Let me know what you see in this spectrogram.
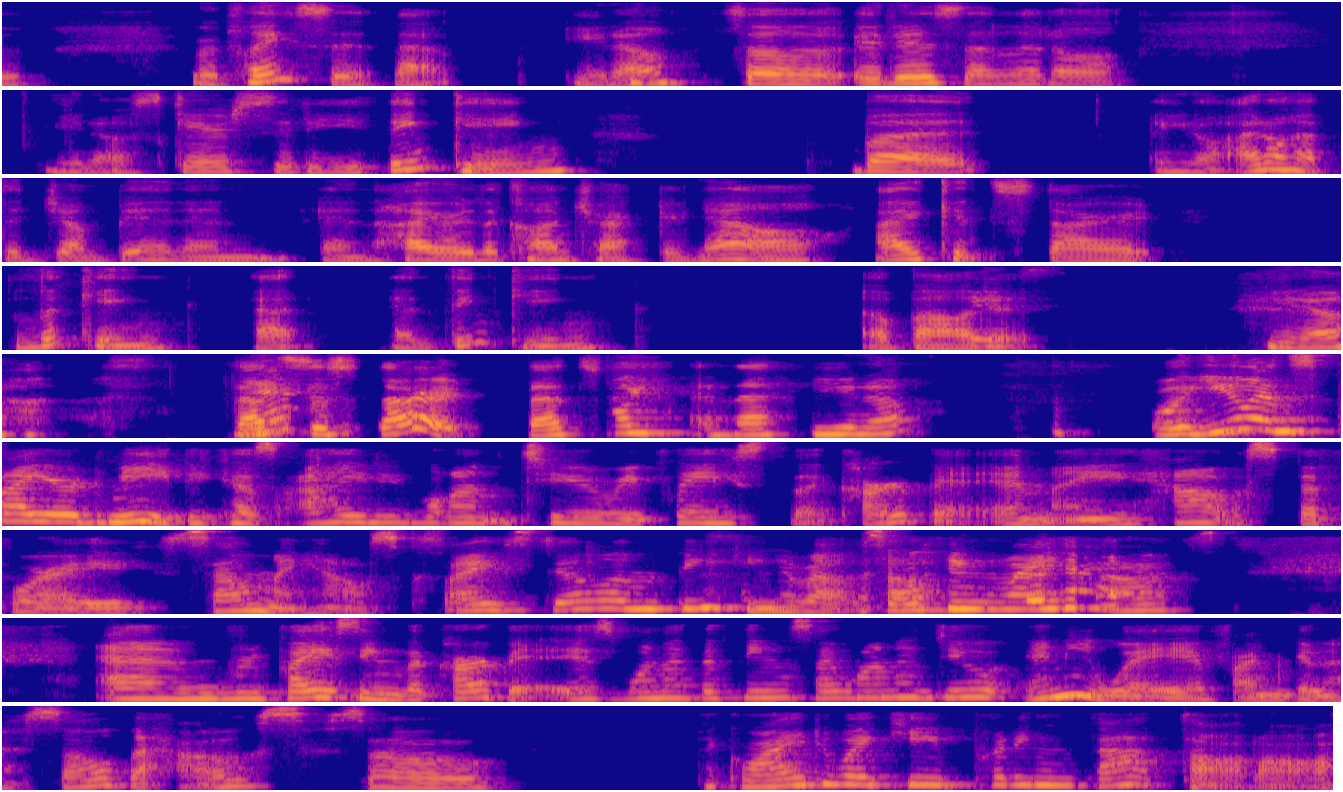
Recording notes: This episode is over Zoom again.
